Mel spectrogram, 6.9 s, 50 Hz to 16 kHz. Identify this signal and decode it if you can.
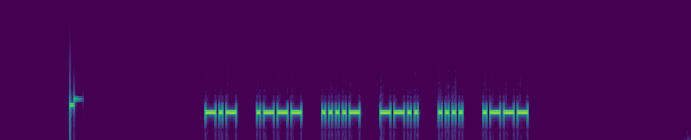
Morse code, heard as a keyed tone, about 34 wpm, spaced as for 25 wpm, 700 Hz. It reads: KJ4ZHJ
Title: USA Call Signs - 6 Characters - 2x Character Spacing - 35wpm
